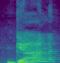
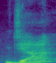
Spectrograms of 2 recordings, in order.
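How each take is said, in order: First: The word begins with a 'gy' sound. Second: The word begins with a 'jy' sound. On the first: This is the Hindi pronunciation. "यदि मैंने इसको हिंदी में बोला" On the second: This is the Sanskrit pronunciation. "मैं संस्कृत में बोल रही हूँ"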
